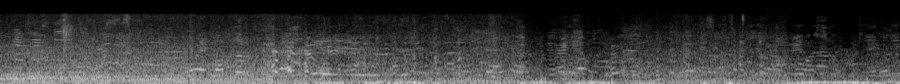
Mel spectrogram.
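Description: A crowd chatters outdoors nearby.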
